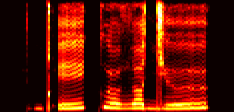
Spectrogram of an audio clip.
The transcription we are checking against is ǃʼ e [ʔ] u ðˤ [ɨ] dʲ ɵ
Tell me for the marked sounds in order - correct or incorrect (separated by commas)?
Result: incorrect, correct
